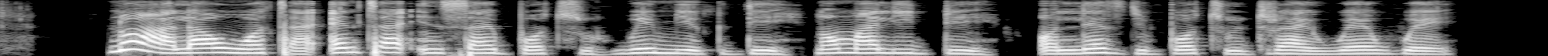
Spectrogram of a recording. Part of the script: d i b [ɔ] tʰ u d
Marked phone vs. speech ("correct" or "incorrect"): correct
